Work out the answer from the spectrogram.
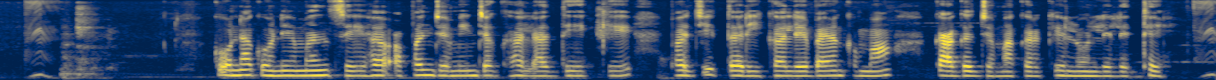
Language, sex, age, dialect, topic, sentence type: Chhattisgarhi, female, 36-40, Central, banking, statement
